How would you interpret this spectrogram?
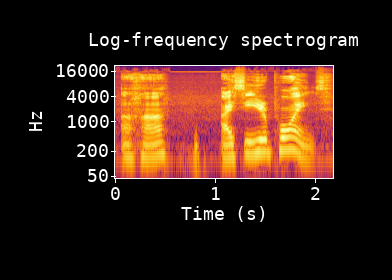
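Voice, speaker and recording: A man talking in an earnest, halting way, as if holding a one-sided phone conversation. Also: a little high, a little hiss or hum. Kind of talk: one-sided pretend phone call, rambling monologue.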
